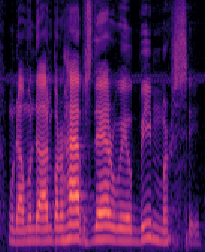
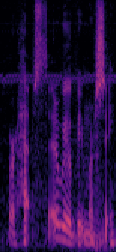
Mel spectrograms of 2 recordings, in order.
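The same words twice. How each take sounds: First: Slow, full-voiced English phrase; slow hopeful emphasis. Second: Slow, very soft repetition; hushed echo. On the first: Preacher voicing sailors' hope for mercy, slow and emphatic. Phrase said strong, then hushed. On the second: Preacher repeats hope for mercy, slow and hushed. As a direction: let it sink almost to a murmur. Same phrase repeated much softer. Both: Real, not acted.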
